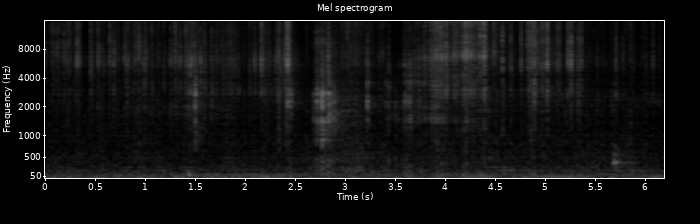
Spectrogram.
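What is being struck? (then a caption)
Glycerin soap bar cut with a metal knife. A metal knife blade cuts a grid into a hand-sized, solid, translucent pink glycerin soap bar held in the hand and scrapes off small cubes. The result is a quiet run of crisp, bright scratching and carving strokes with dry crackly bursts and almost no low end.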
